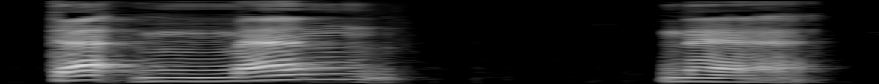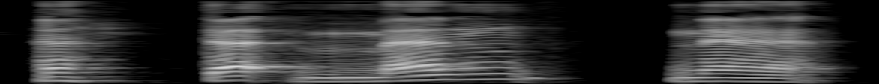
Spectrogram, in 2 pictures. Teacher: هتضم بعد ما تبدا في النون وبسرعه ترجع تاني للفتحه عشان ما يبانش في الفتحه انها مضمومه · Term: الاشمام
